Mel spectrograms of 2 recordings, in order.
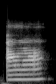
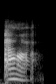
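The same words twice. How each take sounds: First: The syllable is said with the first tone. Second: The syllable is said with the fourth tone. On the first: "the first tone is going to be a" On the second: "fourth one is going to be a"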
